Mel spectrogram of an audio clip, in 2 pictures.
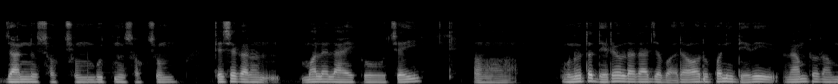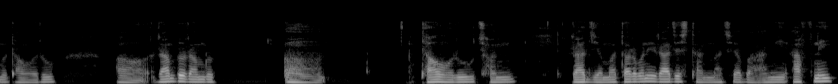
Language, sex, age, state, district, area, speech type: Nepali, male, 18-30, West Bengal, Darjeeling, rural, spontaneous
